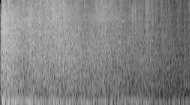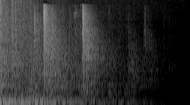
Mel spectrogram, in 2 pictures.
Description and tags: THE CRASH
They include parts of my "Coke Can Chaos" pack, an explosion or two, some glass shattering and even the sound of a television set being dropped off a balcony.
smash, crash, wood, metal, destruction, crunch, crush, bash, boom, impact, explode, destroy, explosion, glass, destroyed, tv, bang, detonation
